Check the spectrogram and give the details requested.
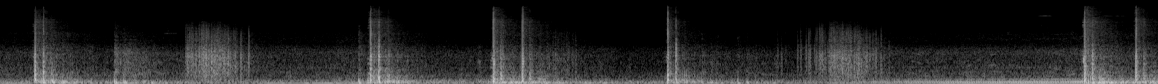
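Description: Aerial firework shells bursting: a series of sharp bangs, about seven, some in quick pairs, with softer noisy swells between them.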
